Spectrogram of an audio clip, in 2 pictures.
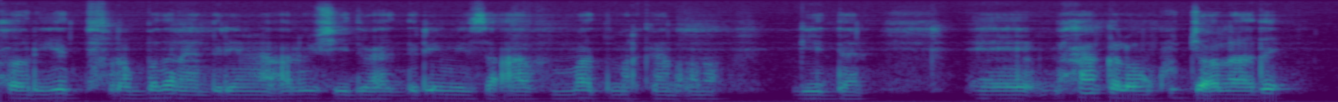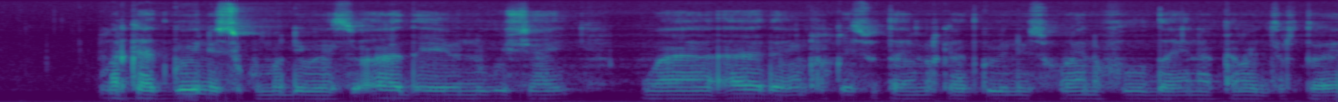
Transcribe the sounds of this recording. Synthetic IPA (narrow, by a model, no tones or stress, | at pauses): ħɔːɾɪjɐd̪fɐɾɐbɐðɐnaːnd̪ɐɾɛːmɛjʕɑ̰luːʃɛːðɪwʊħaːd̪ɐɾɛːmɛjsɐ̰ʕɑ̰ːfɪmaːd̪mɐrkʰaːnʕʊ̰nɔ | ɡɛːd̪aːnɛːmɑħɑːŋkʰɐlɛuːŋkʰʊt͡ʃɛʕlaːðɛ | mɐrkʰaːd̪ɡɔjnɛsɔ̥kʰʊmɐɖɪβɛjsɔ̰ʔaːd̪ɛnʊɣʊʃɐhɛj | wɑːʔaːd̪ɐɪnrɐqiːsʊt̪ʰɐhɛjmɐrkʰaːd̪ɡɔːjnɛsɔ̥wɑːnɐfʊðʊd̪aːɪnaːd̪̚kʰɐlɐnt͡ʃʰɪrt̪ʰɔ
